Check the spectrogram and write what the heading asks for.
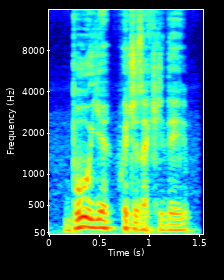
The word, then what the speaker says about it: búile: After all these labial consonants, this sound became an oo, so it became, this flat became a lip protruded oo, which would mean that this word is pronounced búile, which is actually the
